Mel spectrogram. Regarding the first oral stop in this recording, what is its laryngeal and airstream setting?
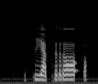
plain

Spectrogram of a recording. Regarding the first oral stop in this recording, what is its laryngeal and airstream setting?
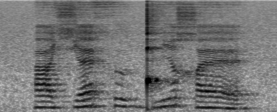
click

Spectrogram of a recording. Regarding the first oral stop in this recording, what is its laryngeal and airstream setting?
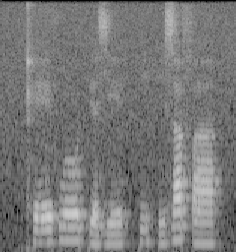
aspirated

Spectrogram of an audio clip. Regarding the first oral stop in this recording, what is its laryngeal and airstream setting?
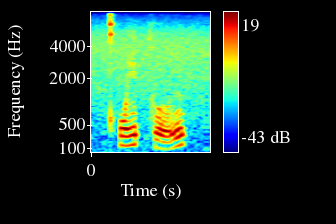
aspirated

